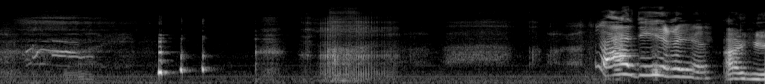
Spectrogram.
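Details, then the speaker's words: Young girl pretending to snore on a changing table: a breathy, rattling imitated snore, with light clicks and voices nearby. "you sleeping are you snoring are you snoring you going to sleep"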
